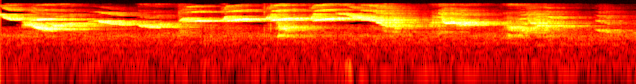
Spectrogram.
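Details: Oriental magpie-robins in a singing contest between two birds: sweeping whistled notes, some falling and some rising, run together with scratchy high chips in a continuous phrase.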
